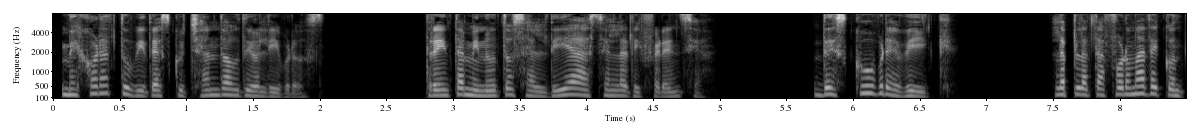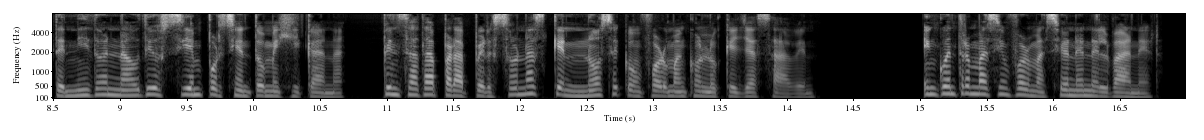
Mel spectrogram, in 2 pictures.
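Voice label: Spanish Latin America female narrative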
